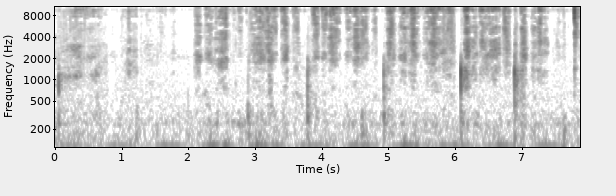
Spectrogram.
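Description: Scratchy strokes of a pen or pencil as children write on the top of their paper, coming in quick irregular bursts with short pauses, fairly quiet, with no voices.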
